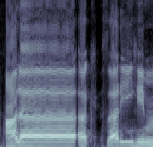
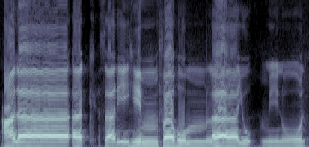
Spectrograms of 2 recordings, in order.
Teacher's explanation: Kedua-duanya kita namakan dengan izhar syafawi, yaitu suara mimnya harus jelas, jangan ditahan gunnahnya.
